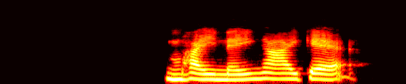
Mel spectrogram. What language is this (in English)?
Cantonese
